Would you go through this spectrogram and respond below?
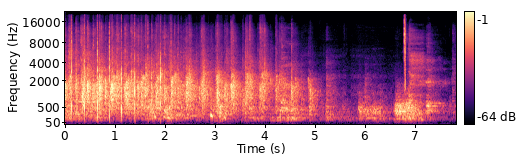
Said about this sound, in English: Let's clap for Joyce.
